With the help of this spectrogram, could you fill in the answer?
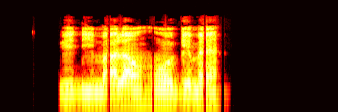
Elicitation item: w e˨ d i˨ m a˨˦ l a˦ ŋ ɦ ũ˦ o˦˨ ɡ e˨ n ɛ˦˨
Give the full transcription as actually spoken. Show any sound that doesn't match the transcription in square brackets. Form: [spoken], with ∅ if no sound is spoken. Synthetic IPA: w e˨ [ɗ] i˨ m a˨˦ l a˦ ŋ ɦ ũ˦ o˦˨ ɡ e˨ [m] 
